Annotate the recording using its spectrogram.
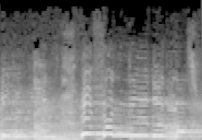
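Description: Music: a high voice singing a melody with sliding, bending notes over plucked acoustic guitar.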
